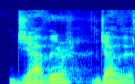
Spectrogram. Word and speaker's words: Yader: Se pronuncia como Yader, ok, Yader. Bueno, así hablándolo como español, o sea, como si fuera español, diríamos Yader. Ok, Yader, pues un gusto que estés aquí, les agradezco mucho.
